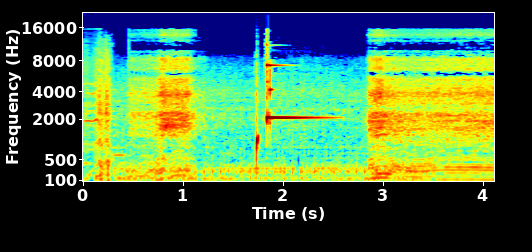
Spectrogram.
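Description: Motorcycle engine sound effect running and revving, with a sharp click and a short high ding about two seconds in; from about three seconds the engine settles into a steady, even note.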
